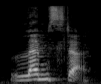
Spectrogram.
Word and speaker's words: Leominster: Another one where we're just ignoring half of the letters and cutting the whole thing down to just two syllables, and that's Leinster.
